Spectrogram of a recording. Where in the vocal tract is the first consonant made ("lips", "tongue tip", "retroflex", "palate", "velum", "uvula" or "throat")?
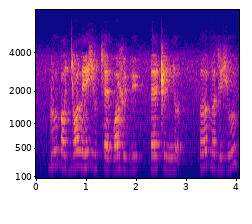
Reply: retroflex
